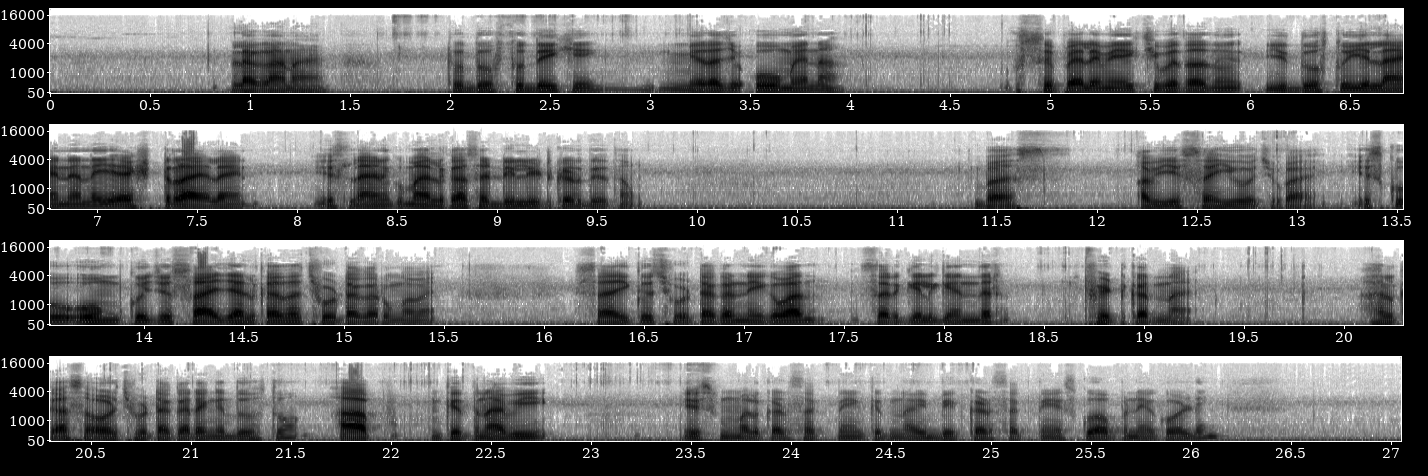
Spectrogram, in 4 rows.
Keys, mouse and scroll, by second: 2.3 click, 3.9 click, 8.7 click, 10.6 Delete, 13.4 click, 21.9 F2, 23.3 click.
